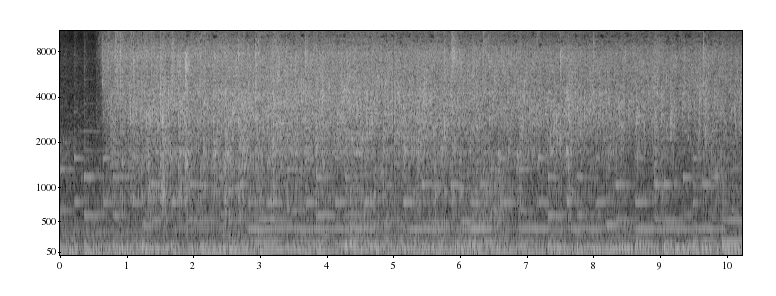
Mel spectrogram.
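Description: Green chillies frying in hot oil in a pan, a loud dense crackling sizzle that starts abruptly and holds steady throughout, with no talking.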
